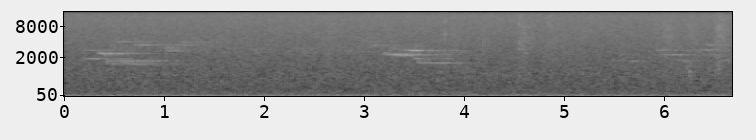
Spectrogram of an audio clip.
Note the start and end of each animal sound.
[0.17, 1.39] Hermit Thrush (Catharus guttatus)
[0.18, 1.03] Wood Thrush (Hylocichla mustelina)
[3.14, 4.06] Wood Thrush (Hylocichla mustelina)
[5.46, 6.66] Hermit Thrush (Catharus guttatus)

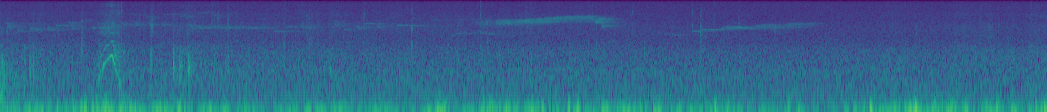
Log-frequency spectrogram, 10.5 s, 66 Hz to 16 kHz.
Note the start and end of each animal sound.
[0.00, 5.45] Winter Wren (Troglodytes hiemalis)
[1.13, 2.31] Blackburnian Warbler (Setophaga fusca)
[4.47, 5.08] Olive-sided Flycatcher (Contopus cooperi)
[4.68, 6.18] Northern Parula (Setophaga americana)
[6.81, 8.23] Blackburnian Warbler (Setophaga fusca)

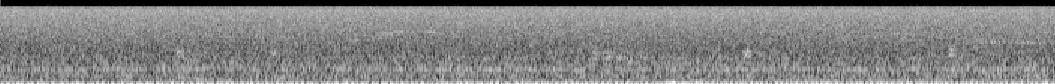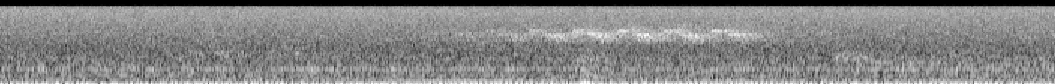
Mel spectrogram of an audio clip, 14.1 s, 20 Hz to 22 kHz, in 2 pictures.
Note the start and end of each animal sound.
[3.91, 4.62] Wild Turkey (Meleagris gallopavo)
[6.12, 7.05] Red-winged Blackbird (Agelaius phoeniceus)
[10.15, 12.22] Ovenbird (Seiurus aurocapilla)
[12.53, 12.98] Wild Turkey (Meleagris gallopavo)

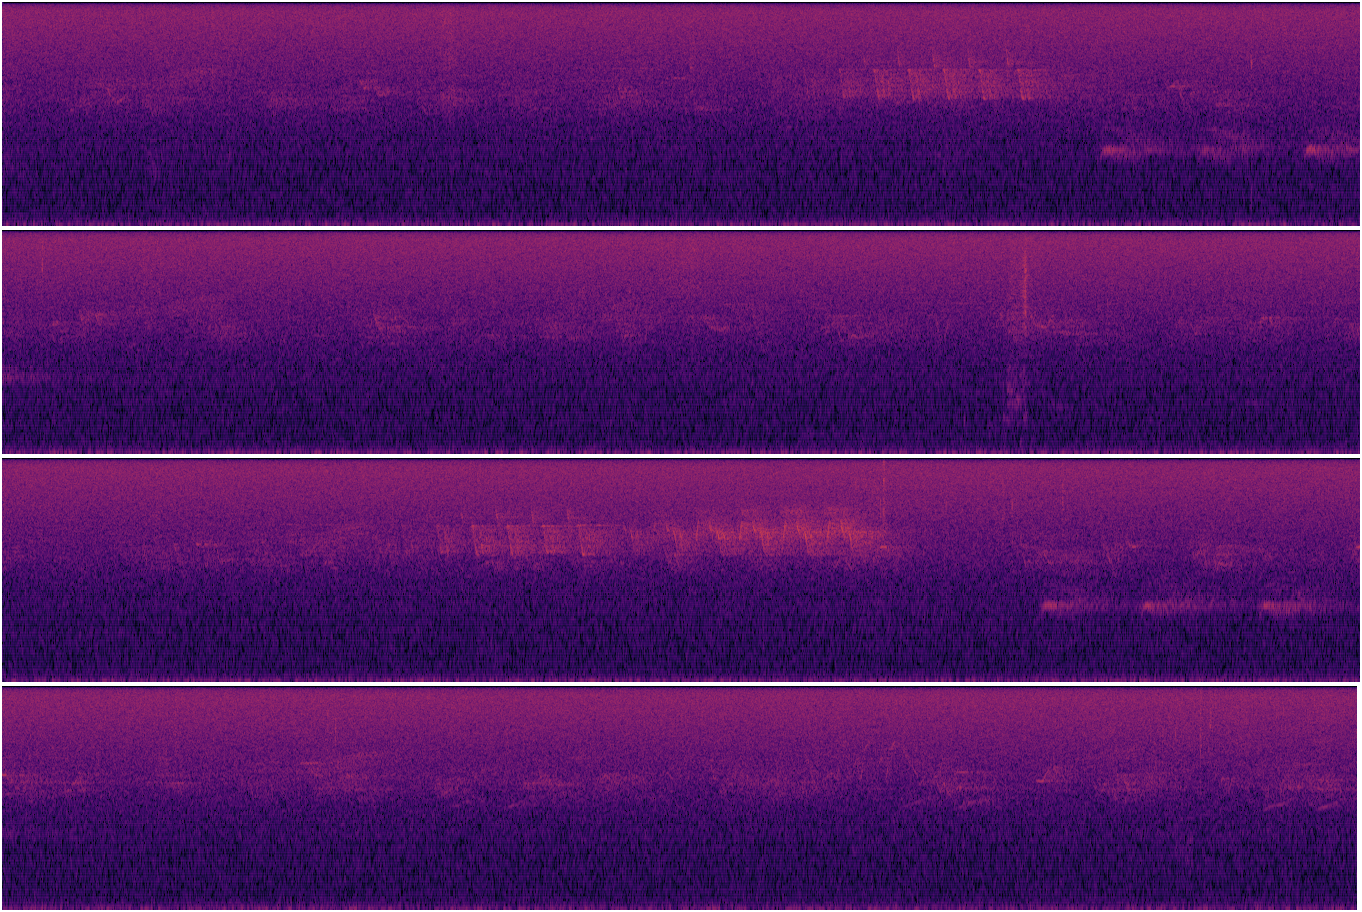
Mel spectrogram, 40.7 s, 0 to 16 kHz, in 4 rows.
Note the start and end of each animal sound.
[0.00, 22.10] Red-eyed Vireo (Vireo olivaceus)
[0.30, 1.77] Black-throated Blue Warbler (Setophaga caerulescens)
[6.04, 8.06] Ovenbird (Seiurus aurocapilla)
[8.08, 10.40] American Crow (Corvus brachyrhynchos)
[21.88, 23.35] Black-throated Blue Warbler (Setophaga caerulescens)
[23.45, 27.19] Ovenbird (Seiurus aurocapilla)
[27.95, 30.67] American Crow (Corvus brachyrhynchos)
[27.95, 40.72] Red-eyed Vireo (Vireo olivaceus)
[37.13, 38.10] Tufted Titmouse (Baeolophus bicolor)
[39.94, 40.68] Tufted Titmouse (Baeolophus bicolor)

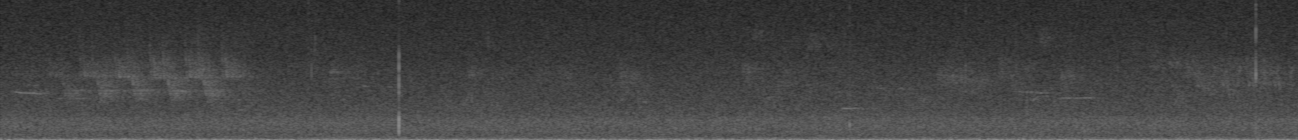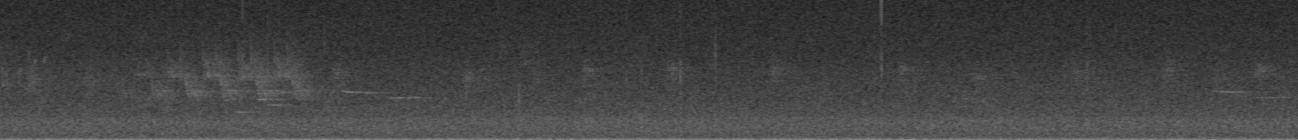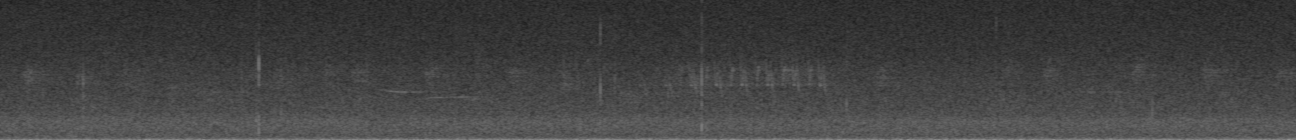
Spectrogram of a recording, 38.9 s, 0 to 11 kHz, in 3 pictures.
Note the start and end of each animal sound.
[0.00, 1.19] Black-capped Chickadee (Poecile atricapillus)
[0.42, 2.52] Ovenbird (Seiurus aurocapilla)
[10.05, 11.07] Black-capped Chickadee (Poecile atricapillus)
[11.51, 13.49] Ovenbird (Seiurus aurocapilla)
[13.98, 16.12] Ovenbird (Seiurus aurocapilla)
[16.27, 17.33] Black-capped Chickadee (Poecile atricapillus)
[24.99, 25.97] Black-capped Chickadee (Poecile atricapillus)
[29.67, 30.80] Black-capped Chickadee (Poecile atricapillus)
[32.67, 34.37] Ovenbird (Seiurus aurocapilla)

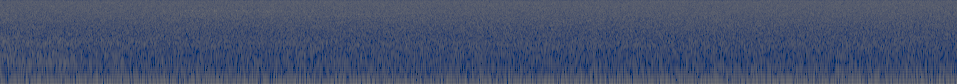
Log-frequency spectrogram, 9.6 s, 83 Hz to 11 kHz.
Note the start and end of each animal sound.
[1.58, 2.97] Dark-eyed Junco (Junco hyemalis)

